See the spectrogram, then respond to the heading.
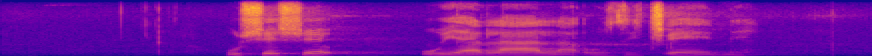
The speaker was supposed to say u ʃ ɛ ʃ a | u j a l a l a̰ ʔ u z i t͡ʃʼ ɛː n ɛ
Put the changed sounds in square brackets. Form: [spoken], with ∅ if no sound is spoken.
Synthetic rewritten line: u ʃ ɛ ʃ [ɛ] | u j a l a l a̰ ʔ u z i t͡ʃʼ ɛː n ɛ

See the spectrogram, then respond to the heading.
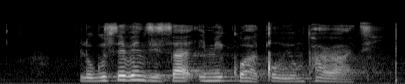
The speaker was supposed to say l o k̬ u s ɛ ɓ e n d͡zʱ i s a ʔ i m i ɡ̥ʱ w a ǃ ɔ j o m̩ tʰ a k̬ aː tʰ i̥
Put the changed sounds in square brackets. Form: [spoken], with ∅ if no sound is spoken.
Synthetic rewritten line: l o k̬ u s ɛ ɓ e n d͡zʱ i s a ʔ i m i ɡ̥ʱ w a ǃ ɔ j o m̩ [pʰ] a k̬ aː tʰ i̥

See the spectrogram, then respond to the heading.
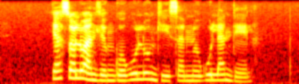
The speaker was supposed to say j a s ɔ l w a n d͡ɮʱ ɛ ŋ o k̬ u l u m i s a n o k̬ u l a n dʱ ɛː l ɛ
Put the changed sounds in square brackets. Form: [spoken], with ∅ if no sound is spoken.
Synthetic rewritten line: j a s ɔ l w a n d͡ɮʱ ɛ ŋ o k̬ u l u [ŋ] i s a n o k̬ u l a n dʱ ɛː l [a]

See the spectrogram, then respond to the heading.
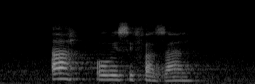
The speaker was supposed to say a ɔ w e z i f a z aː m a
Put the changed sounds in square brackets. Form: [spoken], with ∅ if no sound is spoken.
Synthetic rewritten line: a ɔ w e [s] i f a z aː [n] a

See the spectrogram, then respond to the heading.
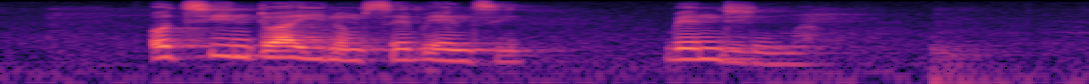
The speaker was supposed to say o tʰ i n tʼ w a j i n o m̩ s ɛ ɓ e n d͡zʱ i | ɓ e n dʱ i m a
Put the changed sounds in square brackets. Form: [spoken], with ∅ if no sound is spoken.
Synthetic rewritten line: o tʰ i n tʼ w a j i n o m̩ s ɛ ɓ e n d͡zʱ i | ɓ e n dʱ [iː] m a

